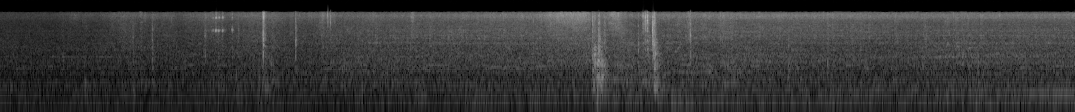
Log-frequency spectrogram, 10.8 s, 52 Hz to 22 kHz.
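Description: Two sharp clicks about six seconds in, half a second apart, as the rear door latch of a Mazda6 sedan is released and the door opened. A few fainter clicks come earlier, over a low steady hum.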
